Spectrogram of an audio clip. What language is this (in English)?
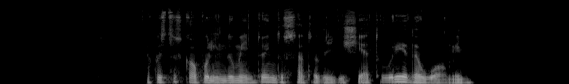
Italian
